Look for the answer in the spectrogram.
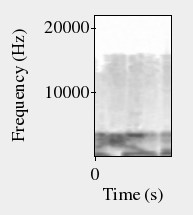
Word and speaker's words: Seychelles: Like, where is the Seychelles?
